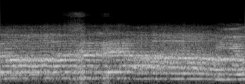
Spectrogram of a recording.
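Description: A man chanting a devotional hymn, his voice held in long sustained notes.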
